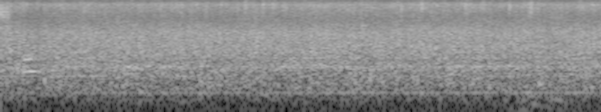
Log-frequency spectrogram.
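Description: Steady rushing and bubbling of aerated aquarium water in the fish tanks, with a brief low rumble about five seconds in.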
